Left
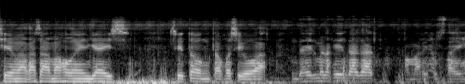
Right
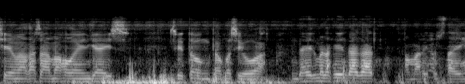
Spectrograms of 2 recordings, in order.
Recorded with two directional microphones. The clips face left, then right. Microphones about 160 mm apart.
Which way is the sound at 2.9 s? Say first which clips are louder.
Even; 10° left (ahead or behind).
